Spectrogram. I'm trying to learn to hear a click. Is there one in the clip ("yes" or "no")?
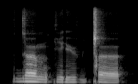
yes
